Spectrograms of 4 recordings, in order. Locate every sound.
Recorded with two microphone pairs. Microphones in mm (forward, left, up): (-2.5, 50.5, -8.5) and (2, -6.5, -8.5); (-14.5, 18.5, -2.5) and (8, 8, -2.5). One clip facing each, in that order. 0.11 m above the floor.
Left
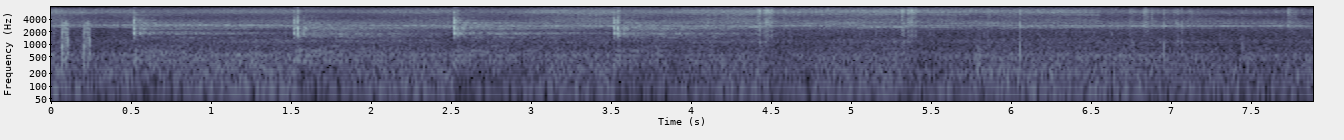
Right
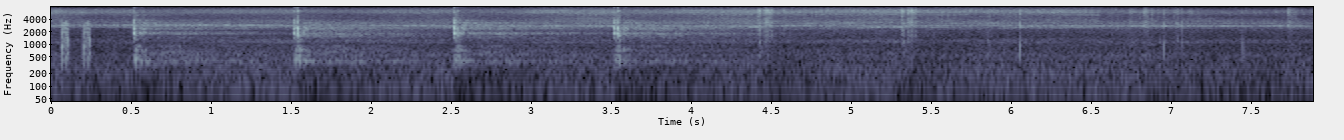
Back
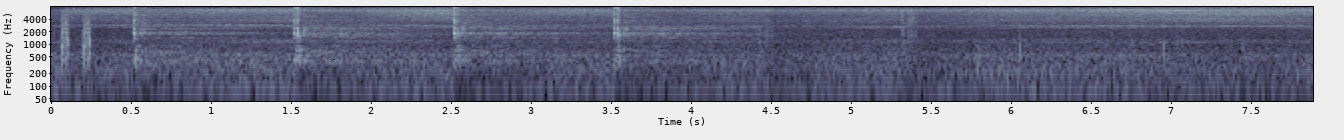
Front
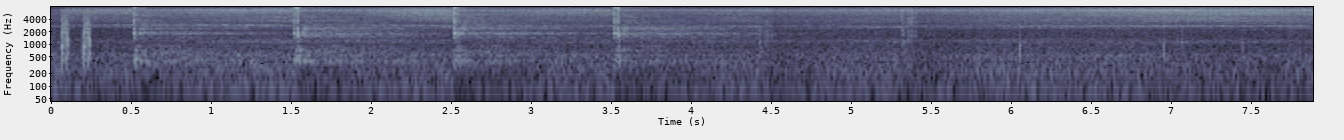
0.5 s ticking: 150° right, 0.9 m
